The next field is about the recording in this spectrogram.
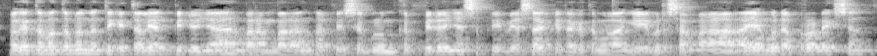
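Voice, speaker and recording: A man's voice: fairly high pitch, steady tone, fast talker. A man with an Indonesian accent giving casual reaction commentary as host, drawing out phrases to his viewers. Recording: echoey untreated room.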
